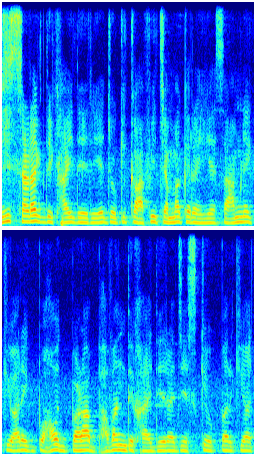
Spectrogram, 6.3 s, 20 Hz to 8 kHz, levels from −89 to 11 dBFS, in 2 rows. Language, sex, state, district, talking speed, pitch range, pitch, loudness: Hindi, male, Chhattisgarh, Bilaspur, 255 wpm, 155-180 Hz, 165 Hz, -21 LUFS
